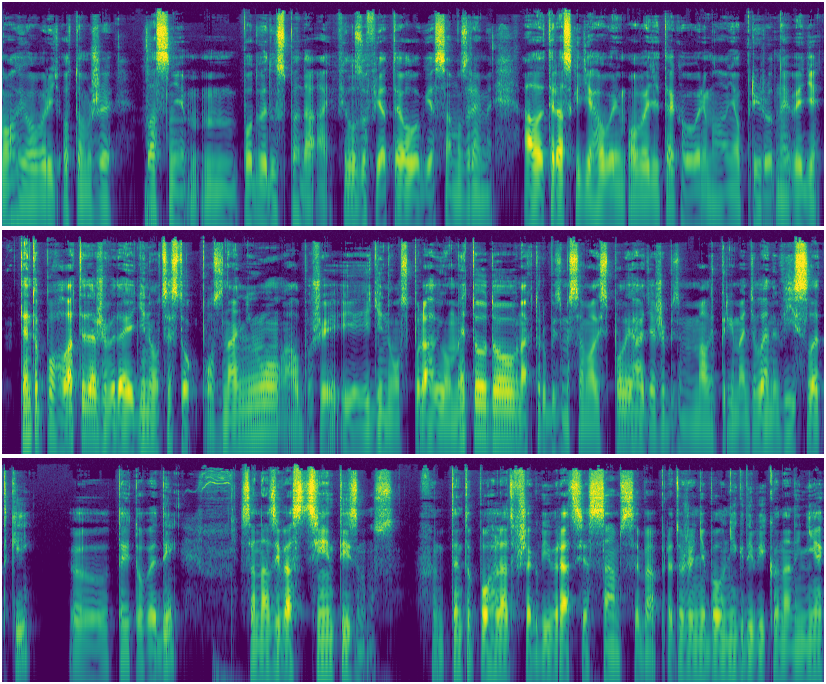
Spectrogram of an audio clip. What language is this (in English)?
Slovak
